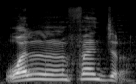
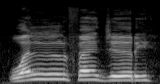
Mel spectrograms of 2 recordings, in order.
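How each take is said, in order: First: The last word ends on a bare consonant. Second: The last word ends with an added vowel. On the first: The speaker calls it right. "Jadi wakafnya seperti itu ya" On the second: The speaker calls it wrong. "itu bacaan yang salah"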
